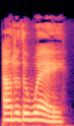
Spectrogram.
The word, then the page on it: out of the way: British English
